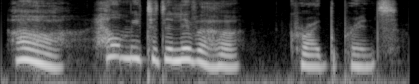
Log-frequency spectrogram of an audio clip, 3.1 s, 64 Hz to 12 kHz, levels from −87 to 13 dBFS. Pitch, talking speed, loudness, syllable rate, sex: 250 Hz, 170 wpm, -17 LUFS, 5.0 syllables/s, female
